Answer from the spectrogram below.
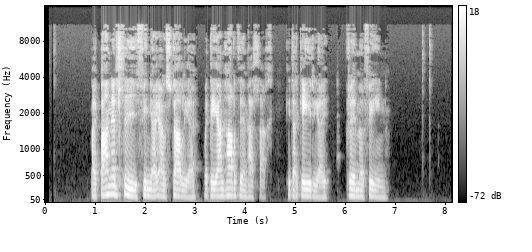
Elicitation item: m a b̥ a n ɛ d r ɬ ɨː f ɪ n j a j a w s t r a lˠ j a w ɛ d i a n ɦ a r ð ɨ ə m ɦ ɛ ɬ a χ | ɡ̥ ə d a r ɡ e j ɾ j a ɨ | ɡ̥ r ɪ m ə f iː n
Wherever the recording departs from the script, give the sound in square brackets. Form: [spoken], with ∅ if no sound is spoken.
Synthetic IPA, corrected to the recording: m a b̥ a n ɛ [∅] r ɬ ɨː f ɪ n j a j a w s t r a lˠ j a w ɛ d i a n ɦ a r ð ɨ ə m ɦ ɛ ɬ a χ | ɡ̥ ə d a r ɡ e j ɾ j a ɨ | ɡ̥ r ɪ m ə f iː n

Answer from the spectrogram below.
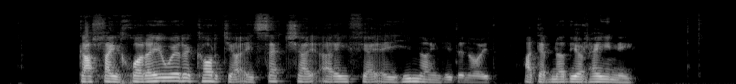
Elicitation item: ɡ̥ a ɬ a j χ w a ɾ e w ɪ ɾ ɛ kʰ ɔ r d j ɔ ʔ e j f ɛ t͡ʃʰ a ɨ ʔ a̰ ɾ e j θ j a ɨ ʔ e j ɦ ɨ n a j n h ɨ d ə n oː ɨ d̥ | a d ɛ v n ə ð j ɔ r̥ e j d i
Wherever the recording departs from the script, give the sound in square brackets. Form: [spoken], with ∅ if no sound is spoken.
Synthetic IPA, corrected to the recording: ɡ̥ a ɬ a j χ w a ɾ e w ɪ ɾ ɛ kʰ ɔ r d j ɔ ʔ e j [s] ɛ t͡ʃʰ a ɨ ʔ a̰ ɾ e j θ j a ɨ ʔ e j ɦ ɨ n a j n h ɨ d ə n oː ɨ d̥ | a d ɛ v n ə ð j ɔ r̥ e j [n] i

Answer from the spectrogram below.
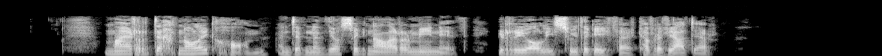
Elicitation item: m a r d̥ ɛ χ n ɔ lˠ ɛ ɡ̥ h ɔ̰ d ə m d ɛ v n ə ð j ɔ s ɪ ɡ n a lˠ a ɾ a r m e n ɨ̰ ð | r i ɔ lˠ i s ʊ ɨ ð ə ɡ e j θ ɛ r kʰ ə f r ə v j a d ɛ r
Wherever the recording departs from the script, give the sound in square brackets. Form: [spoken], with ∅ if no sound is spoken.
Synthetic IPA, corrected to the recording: m a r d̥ ɛ χ n ɔ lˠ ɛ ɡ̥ h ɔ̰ [n] ə [n] d ɛ v n ə ð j ɔ s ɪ ɡ n a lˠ a ɾ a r m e n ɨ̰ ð | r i ɔ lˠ i s ʊ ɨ ð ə ɡ e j θ ɛ r kʰ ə [v] r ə v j a d ɛ r

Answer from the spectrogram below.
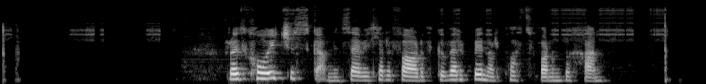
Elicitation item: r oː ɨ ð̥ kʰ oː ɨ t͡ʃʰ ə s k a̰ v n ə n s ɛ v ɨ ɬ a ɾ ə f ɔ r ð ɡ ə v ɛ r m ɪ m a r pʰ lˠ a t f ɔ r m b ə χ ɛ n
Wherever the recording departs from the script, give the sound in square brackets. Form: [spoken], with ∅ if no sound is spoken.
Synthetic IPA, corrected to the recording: r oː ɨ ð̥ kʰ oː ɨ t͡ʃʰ ə s k a̰ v n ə n s ɛ v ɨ ɬ a ɾ ə f ɔ r ð ɡ ə v ɛ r [b] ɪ [n] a r pʰ lˠ a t f ɔ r m b ə χ [a] n

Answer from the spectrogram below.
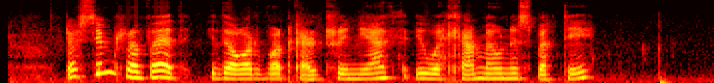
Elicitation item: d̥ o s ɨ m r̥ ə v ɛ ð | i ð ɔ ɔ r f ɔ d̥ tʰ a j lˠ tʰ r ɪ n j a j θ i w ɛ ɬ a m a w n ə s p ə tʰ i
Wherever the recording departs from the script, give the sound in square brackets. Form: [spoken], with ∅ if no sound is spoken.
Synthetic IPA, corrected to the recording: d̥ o s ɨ m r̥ ə v ɛ ð | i ð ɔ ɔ r [v] ɔ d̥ [kʰ] a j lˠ tʰ r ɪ n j a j θ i w ɛ ɬ a m [ɛ] w n ə s p ə tʰ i

